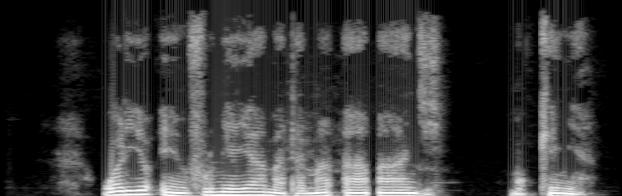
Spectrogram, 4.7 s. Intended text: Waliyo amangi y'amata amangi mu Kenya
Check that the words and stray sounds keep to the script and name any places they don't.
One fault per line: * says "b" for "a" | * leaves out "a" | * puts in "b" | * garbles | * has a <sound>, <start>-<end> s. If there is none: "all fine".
* says "enfulumya" for "amangi"
* has a dropout, 2.8-2.8 s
